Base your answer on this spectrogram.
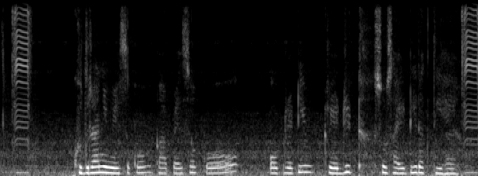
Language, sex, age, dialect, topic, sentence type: Hindi, male, 36-40, Hindustani Malvi Khadi Boli, banking, statement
